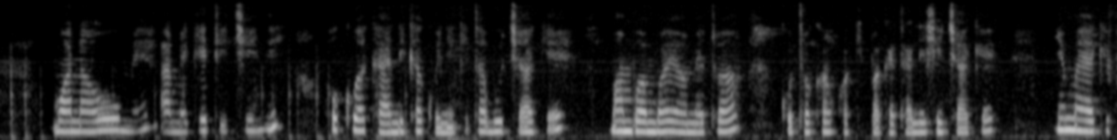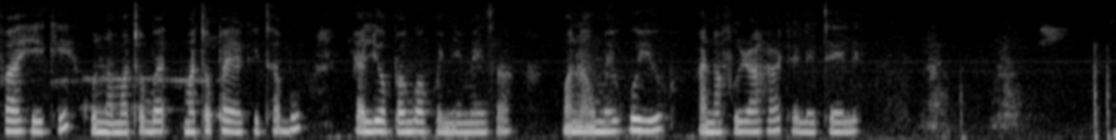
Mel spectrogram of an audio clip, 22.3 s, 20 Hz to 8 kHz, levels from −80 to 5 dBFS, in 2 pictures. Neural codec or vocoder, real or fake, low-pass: none; real; 7.2 kHz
